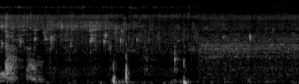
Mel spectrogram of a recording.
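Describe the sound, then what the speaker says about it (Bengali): Large potato pieces fry in oil with a soft, steady hiss, faint and fairly distant, with a few light knocks from the spatula. "আলুগুলো ভেজে নেব, সুন্দর লাল লাল করে ভেজে নেব"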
